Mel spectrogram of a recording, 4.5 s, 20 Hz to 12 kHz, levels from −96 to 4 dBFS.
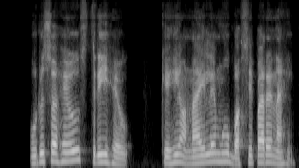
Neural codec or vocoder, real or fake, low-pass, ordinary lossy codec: none; real; 10.8 kHz; Opus, 16 kbps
